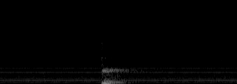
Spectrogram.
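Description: A menu selection sound clicks once with a short thump.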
